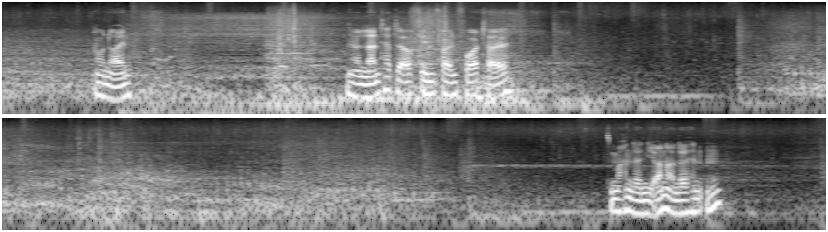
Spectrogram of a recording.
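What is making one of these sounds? A dinosaur creature roars and growls loudly.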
